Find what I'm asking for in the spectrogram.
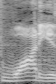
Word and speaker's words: Wuoti: So, I mean, who would have guessed Wadi is how you would get, you know, W-U-O-T-I, right?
